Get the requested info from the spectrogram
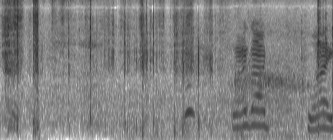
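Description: Paper seed packet being torn open and crinkled between the fingers: a quick run of sharp crackles and rips, with a brief voice sound near the end.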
